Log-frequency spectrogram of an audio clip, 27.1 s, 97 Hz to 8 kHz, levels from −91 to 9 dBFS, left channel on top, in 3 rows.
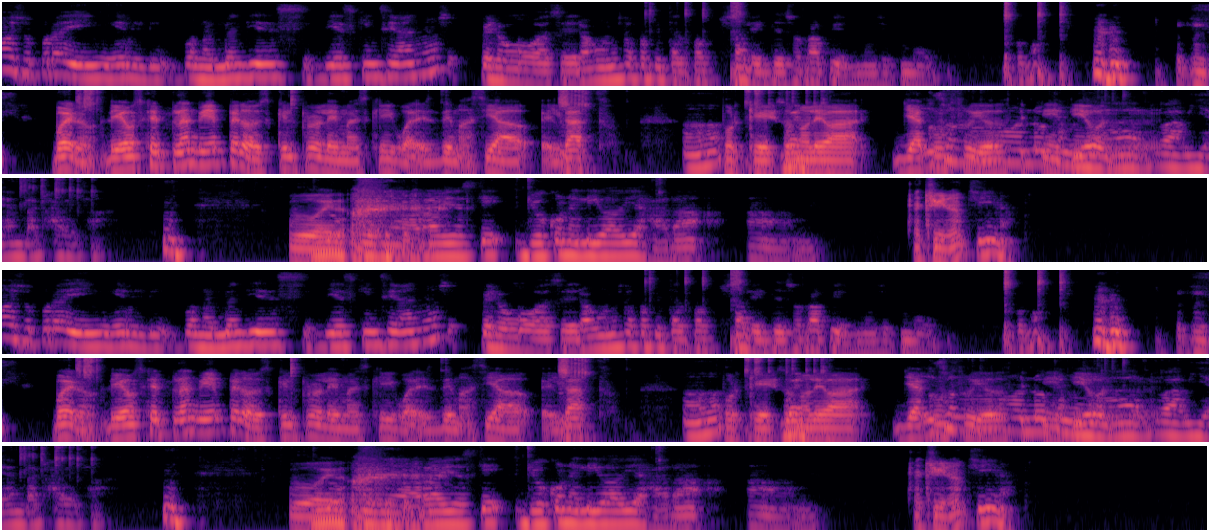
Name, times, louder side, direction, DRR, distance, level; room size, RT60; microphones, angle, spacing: voice 1, 0.0-7.0 7.6-7.9 8.2-8.5 14.2-14.5 14.9-15.1 15.9-18.9 19.3-19.5 20.4-23.4 23.7-24.2 25.4-25.7, right 1 dB, 20° left, 0.9 m, -35 dB
sound 1, 4.7-23.4, right 1 dB, 10° right, 0.7 m, -45 dB
voice 2, 9.4-13.5 14.5-15.5 15.7-16.6 16.9-17.7 20.3-21.3 24.9-25.3, left 3 dB, 75° left, 0.6 m, -32 dB
2.2 x 2.1 x 2.8 m
head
